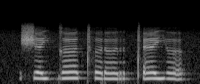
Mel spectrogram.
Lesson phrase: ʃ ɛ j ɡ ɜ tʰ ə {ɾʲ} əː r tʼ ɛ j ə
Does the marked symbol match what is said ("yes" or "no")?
no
